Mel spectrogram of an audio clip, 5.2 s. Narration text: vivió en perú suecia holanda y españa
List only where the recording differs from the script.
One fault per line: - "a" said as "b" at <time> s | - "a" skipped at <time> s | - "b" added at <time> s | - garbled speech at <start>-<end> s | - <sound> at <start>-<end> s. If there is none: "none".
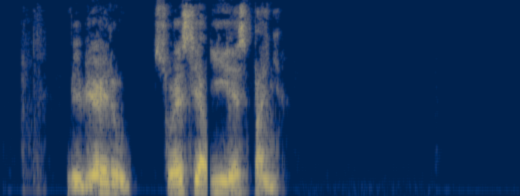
- "en" skipped at 1.0 s
- "holanda" skipped at 2.1 s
